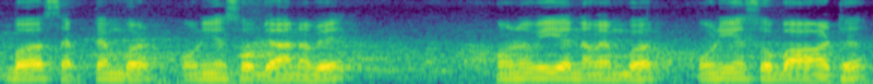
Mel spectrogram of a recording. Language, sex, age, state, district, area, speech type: Sindhi, male, 30-45, Maharashtra, Thane, urban, spontaneous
